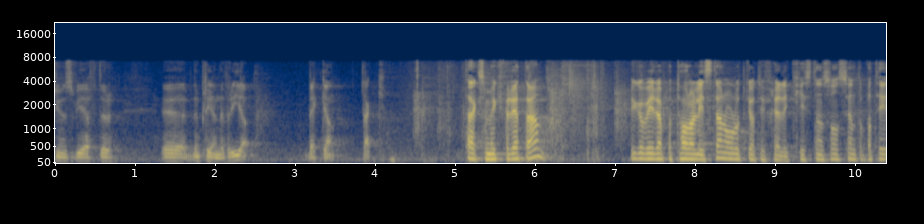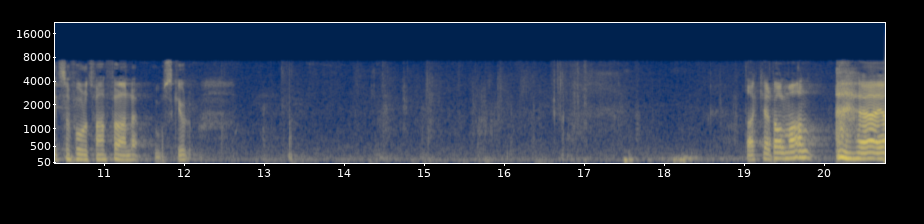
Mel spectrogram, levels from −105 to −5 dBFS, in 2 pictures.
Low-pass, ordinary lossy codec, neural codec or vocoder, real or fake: 7.2 kHz; none; none; real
